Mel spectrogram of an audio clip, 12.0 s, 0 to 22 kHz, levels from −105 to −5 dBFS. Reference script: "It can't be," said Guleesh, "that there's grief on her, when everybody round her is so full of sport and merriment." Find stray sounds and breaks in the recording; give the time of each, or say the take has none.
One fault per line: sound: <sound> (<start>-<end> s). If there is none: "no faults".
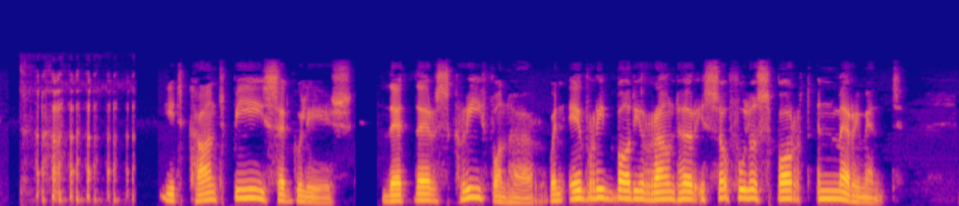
sound: laugh (0.2-1.7 s)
